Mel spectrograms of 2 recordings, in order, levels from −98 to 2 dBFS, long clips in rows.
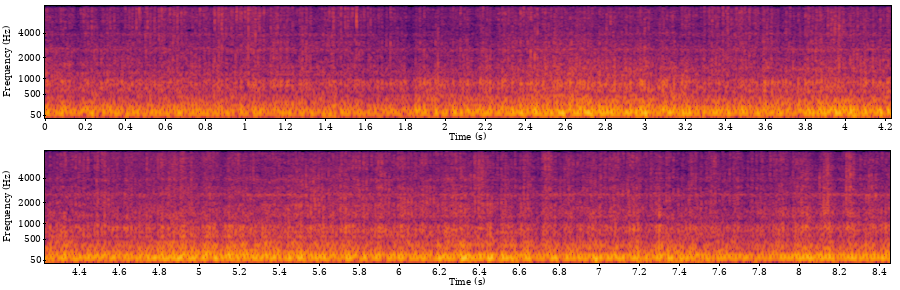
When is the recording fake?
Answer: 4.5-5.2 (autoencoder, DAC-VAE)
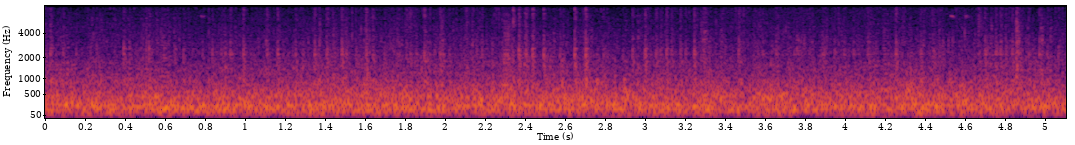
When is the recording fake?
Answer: none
